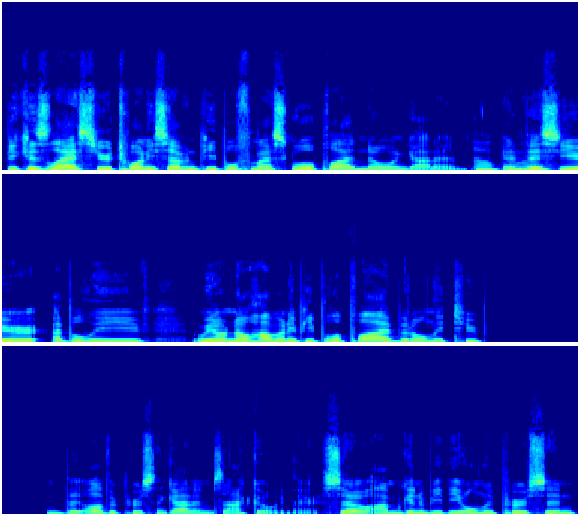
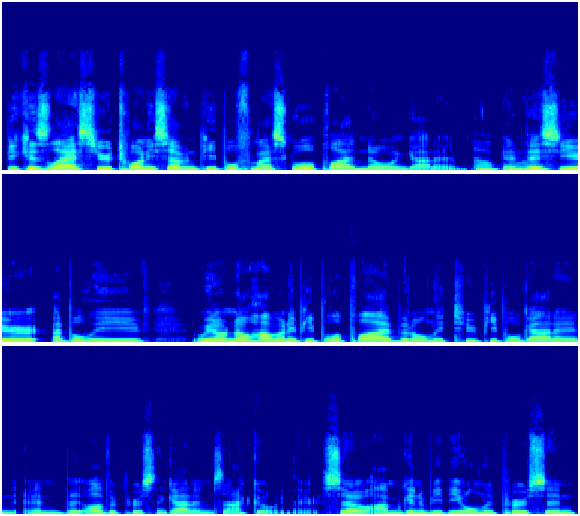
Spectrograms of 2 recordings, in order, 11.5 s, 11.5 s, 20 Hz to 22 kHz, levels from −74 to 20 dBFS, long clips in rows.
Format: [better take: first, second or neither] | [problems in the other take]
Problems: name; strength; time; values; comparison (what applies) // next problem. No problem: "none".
second | audio cutting out; at 7 s for 1 s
